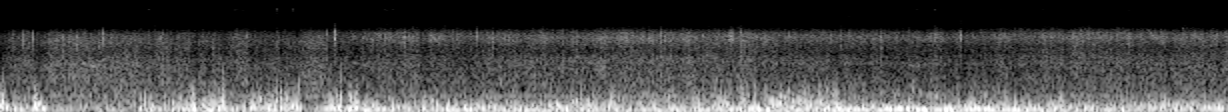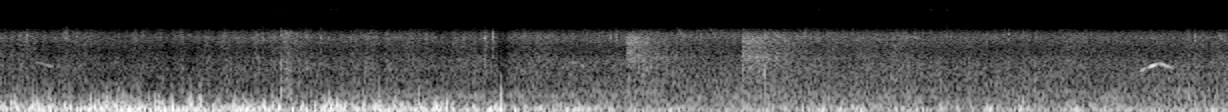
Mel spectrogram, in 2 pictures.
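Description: Wind buffeting a handheld camera's microphone in an open city square, a rumbling, gusty noise that rises and falls. Two short hissy bursts come a little before the end.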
